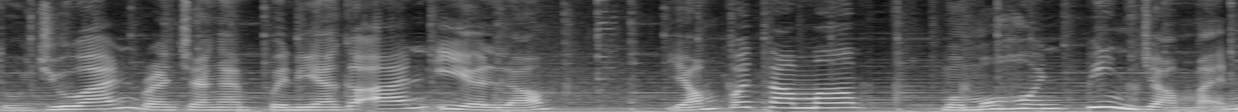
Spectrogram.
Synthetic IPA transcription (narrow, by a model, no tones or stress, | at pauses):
t̪ud͡ʒuanraɲt͡ʃaŋãnpənĩaɡaʔaniəlah | jaŋpərt̪amã | mə̃mɔ̃ɦɔnpind͡ʒamã̰n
